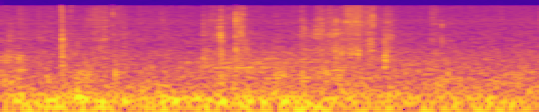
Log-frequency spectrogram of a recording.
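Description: Paper cards rustle and slide on a wooden table.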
